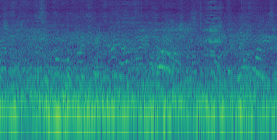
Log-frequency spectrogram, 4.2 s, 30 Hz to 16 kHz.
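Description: Bombardier M5000 tram running, a steady low rumble heard from inside the passenger car, with passengers' voices chattering faintly over it.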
